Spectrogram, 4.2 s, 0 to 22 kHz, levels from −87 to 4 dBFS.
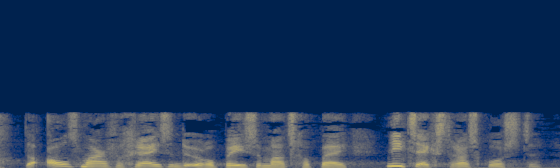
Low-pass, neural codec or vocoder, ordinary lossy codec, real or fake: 7.2 kHz; none; MP3, 64 kbps; real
